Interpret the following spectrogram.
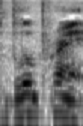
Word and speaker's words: BLUPRINT: The name is Blueprint. It's spelled BLUPRINT.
